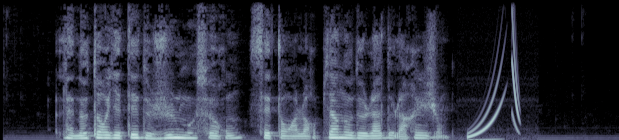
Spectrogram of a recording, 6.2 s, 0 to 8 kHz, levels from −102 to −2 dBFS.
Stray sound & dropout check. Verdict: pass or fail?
fail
